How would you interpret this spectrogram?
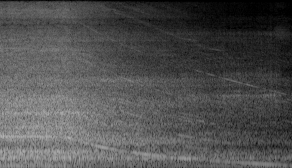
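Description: Motor runs, then winds down smoothly with a falling pitch and fading rush of air; no whistle or howl on shutdown.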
